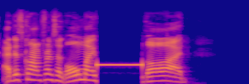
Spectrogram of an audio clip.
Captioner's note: beep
